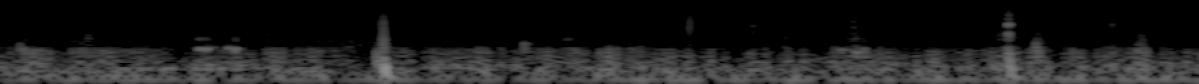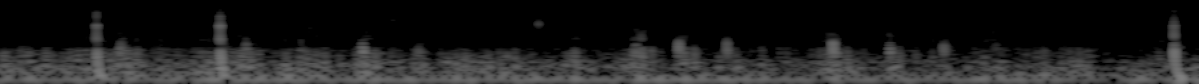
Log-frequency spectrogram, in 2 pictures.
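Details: Highland Lynx cat purring while grooming itself indoors; a steady low rumbling purr runs throughout, broken by sharp licking and chewing clicks scattered across the recording.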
